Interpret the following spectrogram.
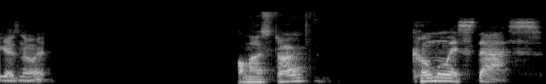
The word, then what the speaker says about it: cómo estás: ¿Cómo estás? With an S at the end.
